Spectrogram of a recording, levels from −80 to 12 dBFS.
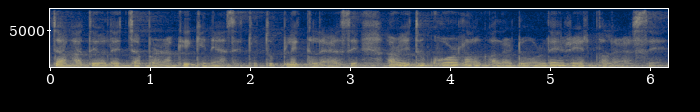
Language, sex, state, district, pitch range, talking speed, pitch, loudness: Nagamese, female, Nagaland, Dimapur, 195-210 Hz, 185 wpm, 200 Hz, -16 LUFS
